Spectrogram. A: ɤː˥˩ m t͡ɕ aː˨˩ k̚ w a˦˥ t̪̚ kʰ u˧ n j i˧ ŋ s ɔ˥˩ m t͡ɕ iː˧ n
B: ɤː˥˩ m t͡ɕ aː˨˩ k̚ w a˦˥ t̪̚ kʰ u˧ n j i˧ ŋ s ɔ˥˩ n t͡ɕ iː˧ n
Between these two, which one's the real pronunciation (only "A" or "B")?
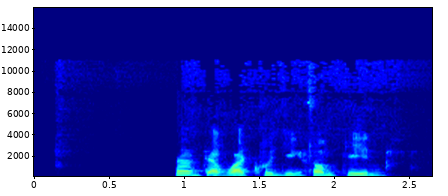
A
